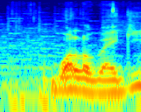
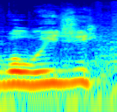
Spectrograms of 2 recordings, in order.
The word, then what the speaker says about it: Waluigi: Walawgi. Is this your Waluigi? What you mean? That's how you say it, Waluigi.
